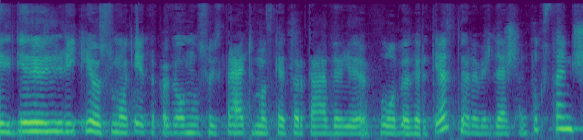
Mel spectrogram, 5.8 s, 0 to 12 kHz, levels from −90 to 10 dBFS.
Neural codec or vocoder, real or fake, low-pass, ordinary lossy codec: codec, 24 kHz, 1.5 kbps, HILCodec; fake; 10.8 kHz; AAC, 32 kbps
